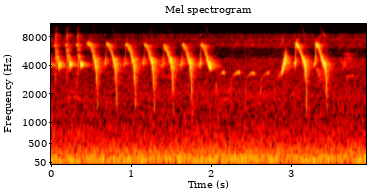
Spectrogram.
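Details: White-headed munia performing long canary-style song meant as a tutor for other singing birds: rapid high chirps each sliding steeply downward, then faint soft upslurred whistles and a final cluster of three sharp chirps.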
